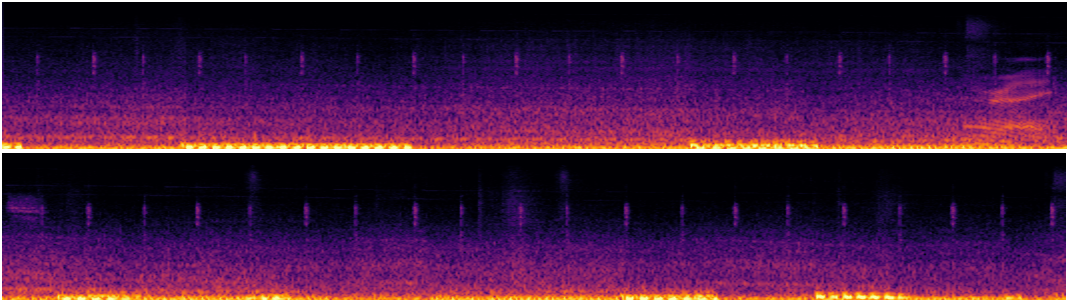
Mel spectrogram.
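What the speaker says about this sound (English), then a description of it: "Lots of braking." A truck in the American Truck Simulator video game, driving and braking: a loud engine drone that rises and falls, with steady clicking throughout and a brief hiss partway through.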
